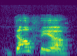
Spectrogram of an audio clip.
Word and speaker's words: Delphia: so yeah so nobody delphia for how long did i say your name wrong okay and the only reason why i know how to say your name is because you said it's like philadelphia and you know choose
